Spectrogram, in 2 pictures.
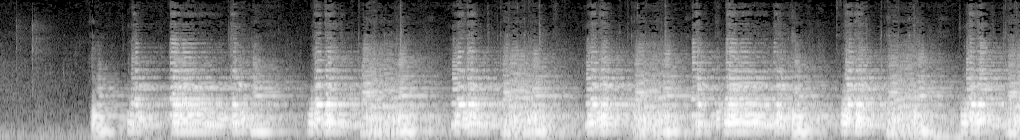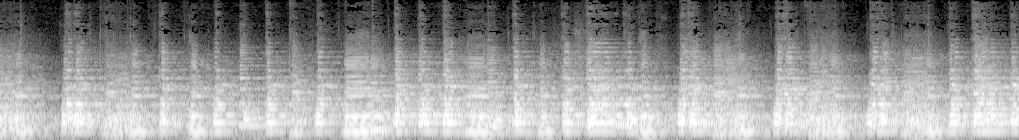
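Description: Woodwind quartet, bassoon and clarinet among them, playing a dense contemporary chamber piece. After a brief silence the ensemble comes in together about a second in, with loud, thick chords and repeated accented attacks.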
